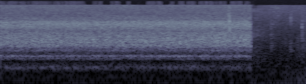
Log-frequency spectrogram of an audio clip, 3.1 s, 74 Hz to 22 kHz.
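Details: Big Western honey bee swarm hanging about head high before capture, at a garden beeyard in Washington, Virginia, May 4, phone recording: steady dense buzzing hum for two and a half seconds, then an abrupt cut to quieter background.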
